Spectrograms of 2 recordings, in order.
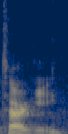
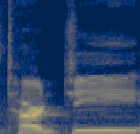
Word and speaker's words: Targi: loud and clear so someone's saying it's tar g and someone's saying targhee um it's ghee as in gif that's what one person says according to the designer it is a hard g sound that's from uh carrie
